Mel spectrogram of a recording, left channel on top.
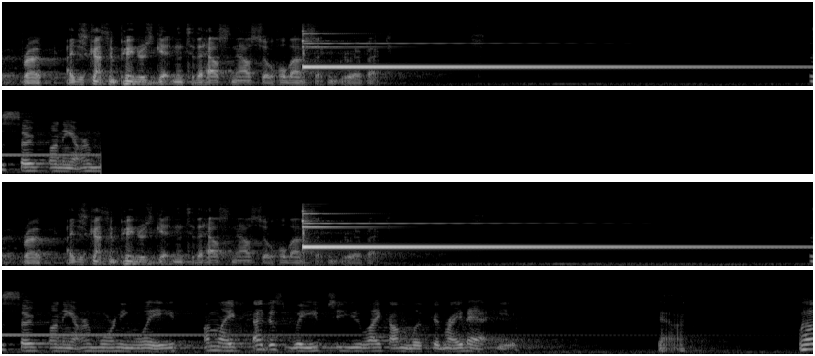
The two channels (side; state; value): left; drops out; at 9.1 s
